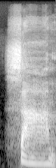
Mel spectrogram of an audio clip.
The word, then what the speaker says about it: Psalm: 그러나 실질적으로 읽을 때는 지금 여러분 들으신 것처럼 Psalm 해야 됩니다. 한 글자 속에 묵음이 2개씩 되니까 들려오는 소리와 실제 쓴 거와 상당한 거리가 있습니다.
